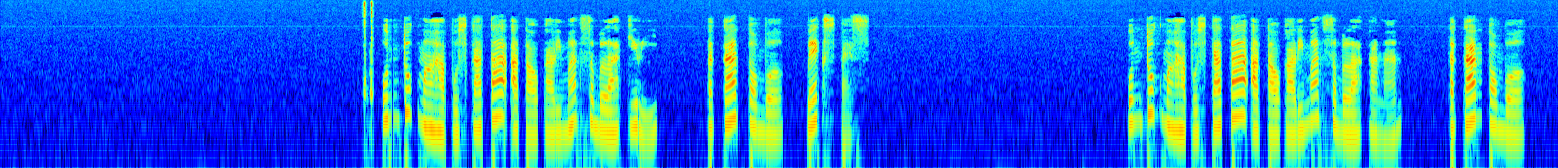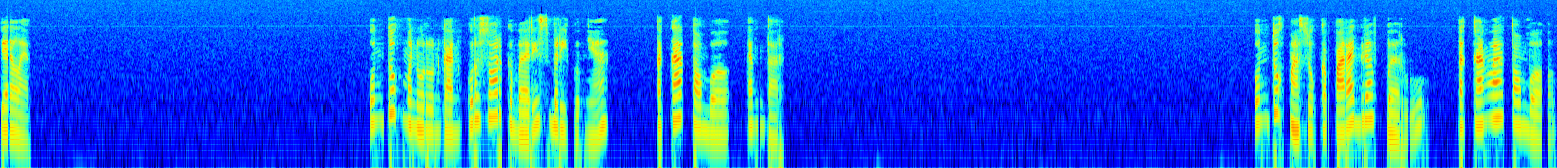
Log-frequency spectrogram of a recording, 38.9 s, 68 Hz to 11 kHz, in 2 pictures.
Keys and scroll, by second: 10.2 BackSpace, 19.6 Delete, 31.5 Return.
